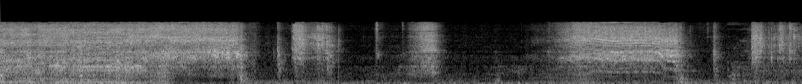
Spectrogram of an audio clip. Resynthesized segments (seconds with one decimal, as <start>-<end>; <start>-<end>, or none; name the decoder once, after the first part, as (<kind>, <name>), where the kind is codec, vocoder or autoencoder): 0.0-0.7 (codec, SNAC); 1.1-2.5; 3.3-5.9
